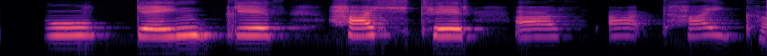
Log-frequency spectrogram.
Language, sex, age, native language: Icelandic, female, 9, Icelandic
